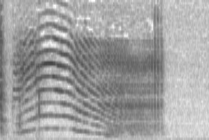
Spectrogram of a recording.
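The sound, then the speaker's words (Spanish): A door creaks shut with one drawn-out hinge squeal that rises and then slides down in pitch over about a second and a half, with no voices. “Espera que cierro la puerta.”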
